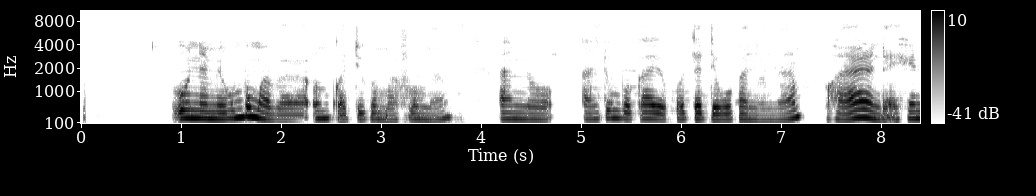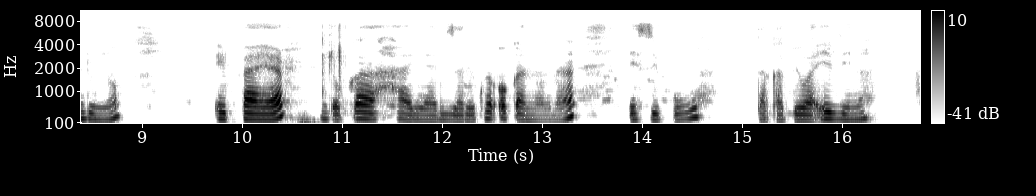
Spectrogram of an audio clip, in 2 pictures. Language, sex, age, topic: Oshiwambo, female, 18-24, finance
